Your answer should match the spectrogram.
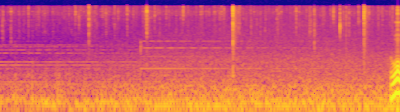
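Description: Quiet ambient background music: a low steady drone with a few held tones, which give way to a new set about two seconds in. Sparse small crackles and pops of a burning log fire sound over it, one sharper pop near the middle.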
